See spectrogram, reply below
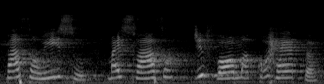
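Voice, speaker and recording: A woman delivers a sermon in a high voice, explaining scripture step by step. She acts out small everyday examples, shifting her intonation to make a point. The sound is roomy, with a long hall reverb and faint noise behind. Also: measured pace, fairly bright tone. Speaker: preacher. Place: church hall.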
